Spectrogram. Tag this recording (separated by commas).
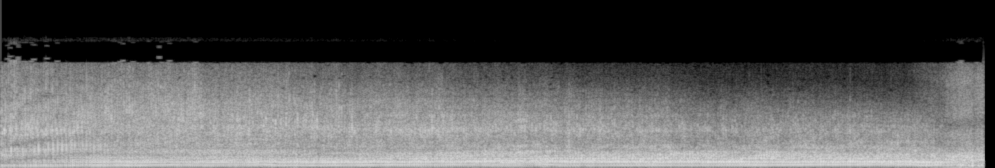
Rustle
